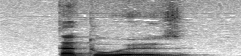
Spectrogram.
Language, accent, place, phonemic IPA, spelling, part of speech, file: French, France, Lyon, /ta.twøz/, tatoueuse, noun, LL-Q150 (fra)-tatoueuse.wav
- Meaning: female equivalent of tatoueur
